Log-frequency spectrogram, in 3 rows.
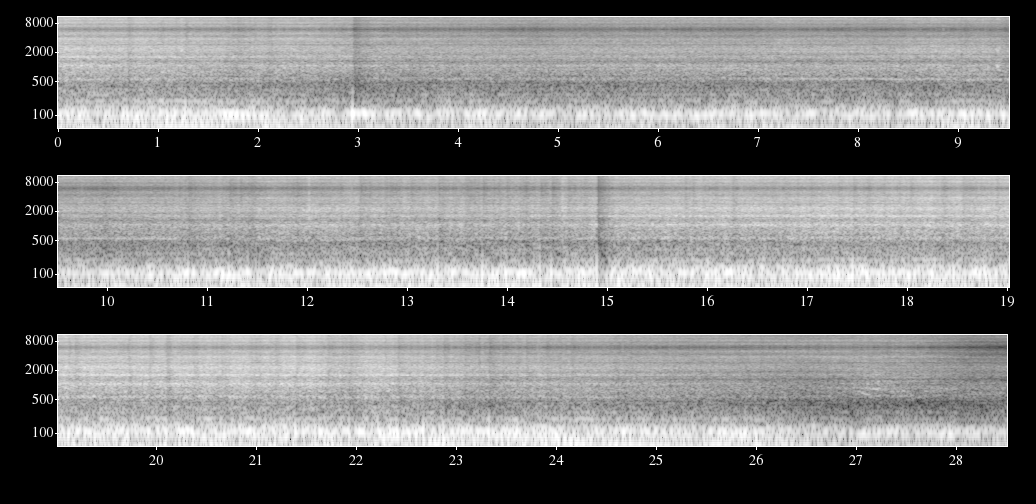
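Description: Mercedes-Benz C280 engine and road noise heard from inside the cabin while the car is driven hard on track: a steady, loud low drone, dropping off slightly near the end.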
